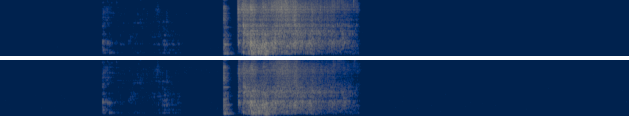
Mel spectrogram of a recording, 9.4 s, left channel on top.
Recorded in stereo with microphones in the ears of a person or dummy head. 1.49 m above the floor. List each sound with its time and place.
1.5 s a clink: 20° right (ahead or behind), 1.1 m
3.6 s a splash: 70° left (ahead or behind), 0.6 m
